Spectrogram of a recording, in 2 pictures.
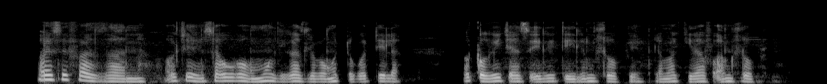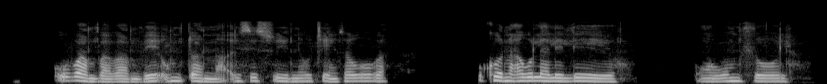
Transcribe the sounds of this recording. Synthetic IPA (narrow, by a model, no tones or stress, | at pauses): ɔwesifazanaɔ̰t͡ʃʼeŋisauɣuβaŋumoŋiɣazilɔβaŋɔd̥ʱɔɣɔtʼɛla | ɔɡ͡ǃʱɔɣi̥t͡ʃʼazielid̥ʱelim̩ɬɔpʰɛlamaɡ̥ʱirafa̰m̩ɬɔpʰɛ̥ | ṵβambʱaβambʱɛʔṵm̩tʼwana̰esiswiniut͡ʃʼeŋisauɣuβa | ɣukʰɔnaoɣulalɛlɛjɔ | ŋoɣum̩ɬɔːla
